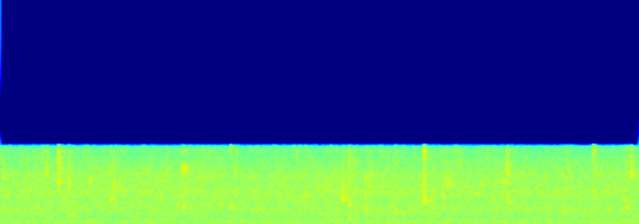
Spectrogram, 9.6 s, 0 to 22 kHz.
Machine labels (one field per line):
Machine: pump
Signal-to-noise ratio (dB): 0 dB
